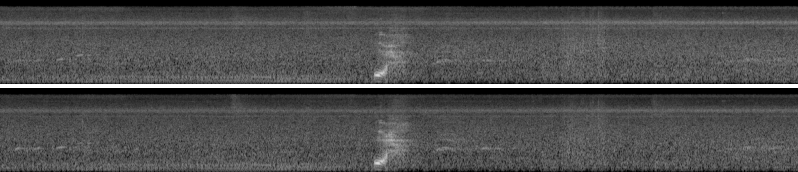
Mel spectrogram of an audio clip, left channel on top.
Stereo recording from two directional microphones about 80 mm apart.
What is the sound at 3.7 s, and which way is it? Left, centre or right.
Insect, right.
